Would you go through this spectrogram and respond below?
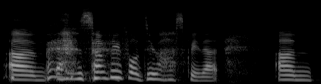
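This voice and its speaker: A woman's voice: a little high, slow, no echo, studio quality. A woman in her thirties from Australia with an Australian accent, a psychic medium telling her story in a casual chat and acting out the lines she quotes. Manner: chatty storyteller, acts out quotes.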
